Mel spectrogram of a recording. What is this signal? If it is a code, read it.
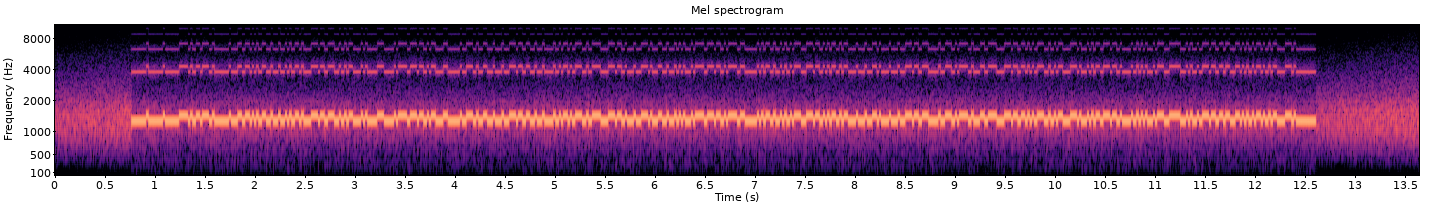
RTTY (45.45 baud, 170 Hz shift), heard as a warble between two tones, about 1360 Hz centre. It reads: URPJG NBXME BVAWQ PKDNO QHPYE EVSJZ SBQGQ MAEUO RNBHS KYZTF LRDBH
